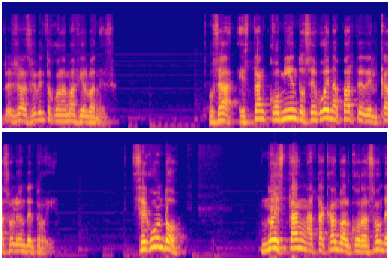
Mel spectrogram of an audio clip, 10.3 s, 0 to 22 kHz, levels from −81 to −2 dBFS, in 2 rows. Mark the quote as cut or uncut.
uncut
